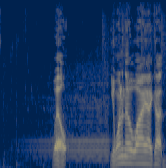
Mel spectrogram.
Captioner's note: Junker Musket charging up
